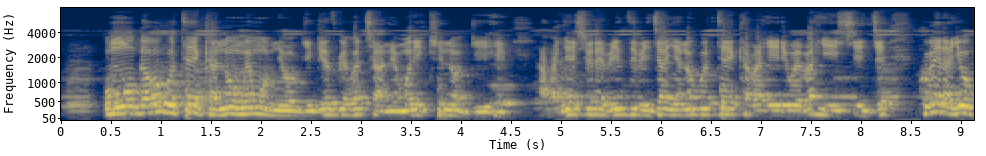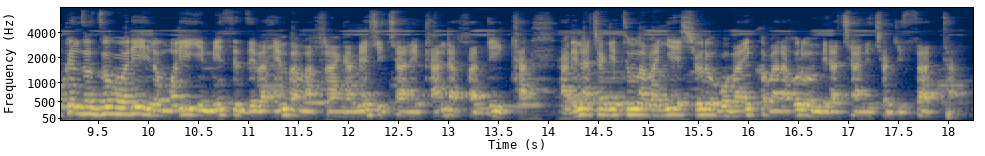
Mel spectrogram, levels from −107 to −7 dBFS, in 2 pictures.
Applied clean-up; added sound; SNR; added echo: classical method WPE with log-MMSE.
